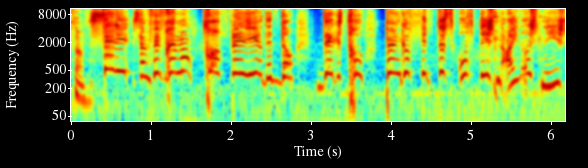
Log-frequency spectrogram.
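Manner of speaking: very high, tiny, swooping, sing-song squeaky cartoon voice. On a Thursday music show, a newly arrived little voice greets the hosts, Smurfette voice. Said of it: "c'est la voix de la Schtroumpfette".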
